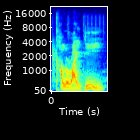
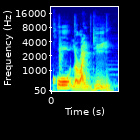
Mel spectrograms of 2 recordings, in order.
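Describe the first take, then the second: First: It is said in a General American accent. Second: It is said in a British BBC accent. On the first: "In G A English, caller I D is pronounced as" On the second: "But B B C"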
